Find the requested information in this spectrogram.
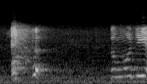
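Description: Two short, breathy acted coughs; a demonstration cough, not a real one.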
